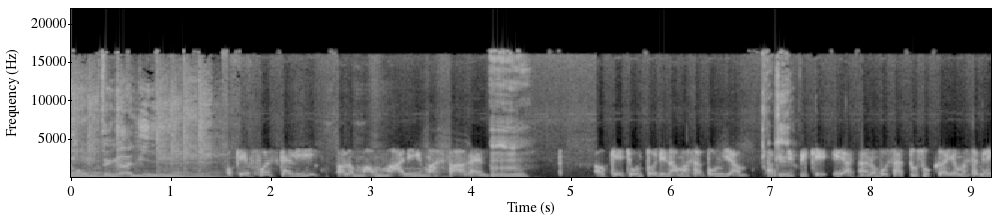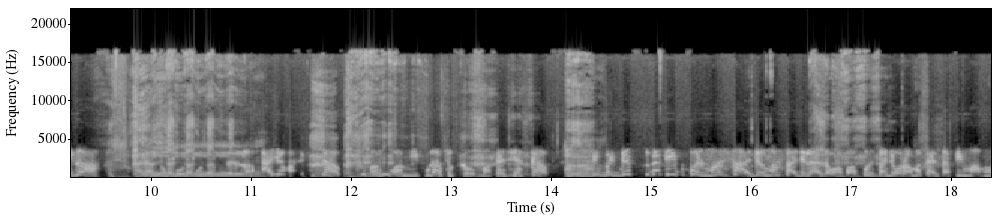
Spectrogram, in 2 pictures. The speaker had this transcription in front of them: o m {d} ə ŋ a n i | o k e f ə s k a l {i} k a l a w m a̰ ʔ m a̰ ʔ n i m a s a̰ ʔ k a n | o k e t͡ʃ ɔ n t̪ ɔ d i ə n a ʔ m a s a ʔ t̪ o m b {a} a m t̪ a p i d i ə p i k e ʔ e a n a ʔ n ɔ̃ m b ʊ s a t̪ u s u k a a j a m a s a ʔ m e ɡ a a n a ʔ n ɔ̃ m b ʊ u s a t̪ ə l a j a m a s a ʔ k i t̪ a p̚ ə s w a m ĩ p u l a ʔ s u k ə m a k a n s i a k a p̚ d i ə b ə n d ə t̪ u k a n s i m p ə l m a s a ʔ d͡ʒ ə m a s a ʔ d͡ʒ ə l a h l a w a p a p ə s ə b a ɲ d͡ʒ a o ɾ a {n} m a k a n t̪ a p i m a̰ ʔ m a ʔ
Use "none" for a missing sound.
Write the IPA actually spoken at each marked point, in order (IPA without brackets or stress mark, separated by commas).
d, i, i, ŋ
